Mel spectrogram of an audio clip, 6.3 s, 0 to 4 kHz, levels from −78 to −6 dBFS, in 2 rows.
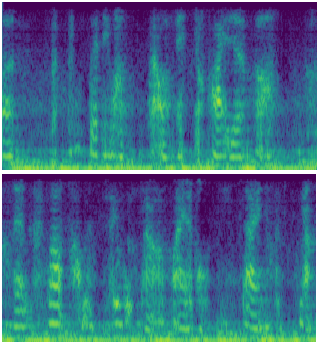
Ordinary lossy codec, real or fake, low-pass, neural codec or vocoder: none; fake; 3.6 kHz; codec, 16 kHz, 1 kbps, FunCodec, trained on Chinese and English, 50 frames a second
